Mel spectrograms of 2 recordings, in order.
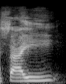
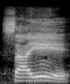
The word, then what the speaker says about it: Sayed: with the Abdul, you know what I'm saying, Saeed. I said that right? Yeah, Sayed. Syed. So the folks that's mispronouncing it, Syed.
